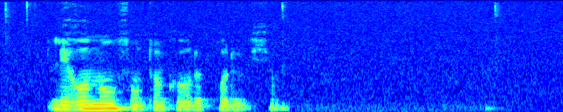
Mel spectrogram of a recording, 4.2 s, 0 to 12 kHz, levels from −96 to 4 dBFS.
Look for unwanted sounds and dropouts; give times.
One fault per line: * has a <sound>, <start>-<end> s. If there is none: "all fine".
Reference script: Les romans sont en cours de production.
all fine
